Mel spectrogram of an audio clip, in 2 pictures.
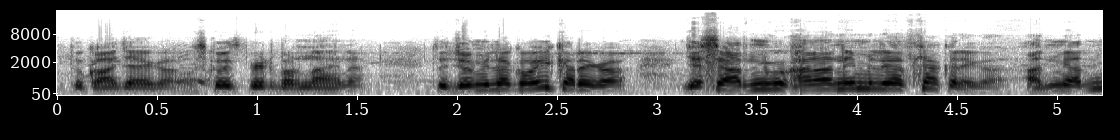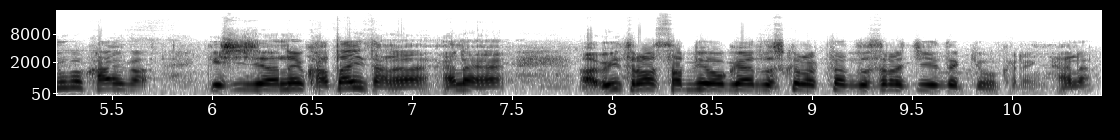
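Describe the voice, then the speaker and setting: A man teaching school students outdoors, lecturing and firing rhetorical questions. He slows down and speaks deliberately whenever he switches into English. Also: a little high, slight background noise. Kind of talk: informal lecture with quiz questions. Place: outdoors in a park.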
